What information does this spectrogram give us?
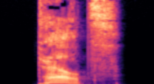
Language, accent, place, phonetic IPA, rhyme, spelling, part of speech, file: German, Germany, Berlin, [tɛʁt͡s], -ɛʁt͡s, Terz, noun, De-Terz.ogg
- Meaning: 1. A third; an interval of 3 (minor third) or 4 (major third) semitones 2. terce (prayer at the third hour of daylight)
